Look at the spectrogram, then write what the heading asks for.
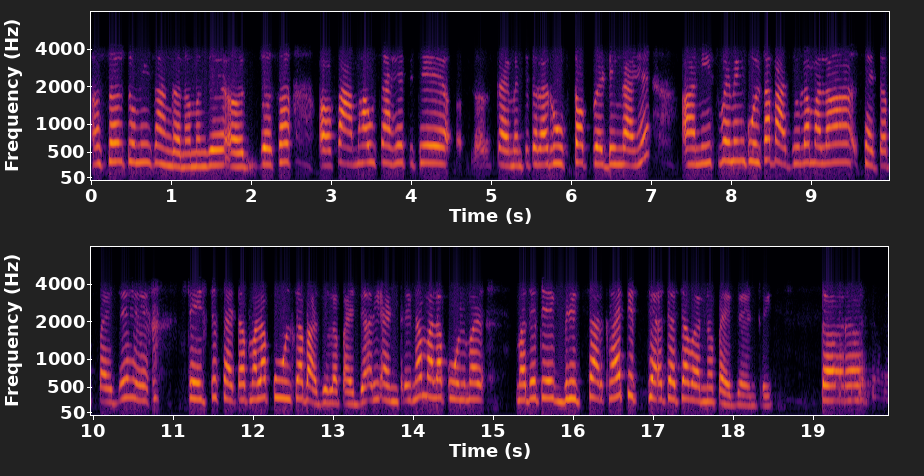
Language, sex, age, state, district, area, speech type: Marathi, female, 18-30, Maharashtra, Nagpur, urban, conversation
